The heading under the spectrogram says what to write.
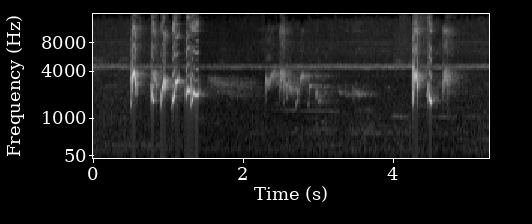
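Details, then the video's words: Red-whiskered bulbul singing in the morning, recorded as lure-bird song for training other birds: quick runs of loud, sharp chirps, softer warbled phrases between them, then another chirping burst, over a constant thin high tone. "luyện chào mào hót sáng, Hót hay KÍCH BỔI NHANH CĂNG LỬA, Cách luyện chào mào hót căng lửa"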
